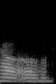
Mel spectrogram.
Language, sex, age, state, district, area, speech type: Marathi, female, 45-60, Maharashtra, Nagpur, urban, conversation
